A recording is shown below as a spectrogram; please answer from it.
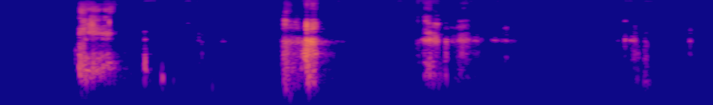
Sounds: Throat clearing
